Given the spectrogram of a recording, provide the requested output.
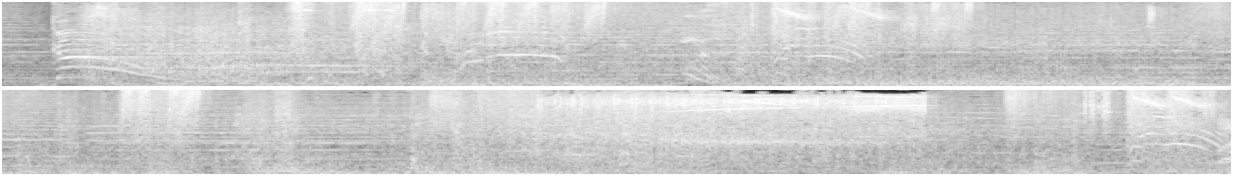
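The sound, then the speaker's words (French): Sound effects from a fighting video game on the Wii: a loud, dense barrage of smashing impacts, thwacks and swooshes with rising and falling electronic tones, continuous for the whole stretch. “Alors, c'est Super Smash Bros Brawl sur Wii.”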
